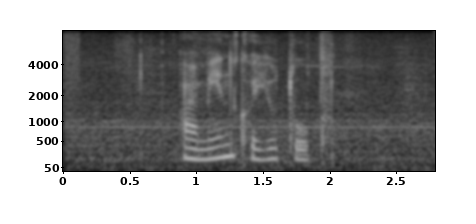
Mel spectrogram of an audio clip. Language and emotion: Russian, neutral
